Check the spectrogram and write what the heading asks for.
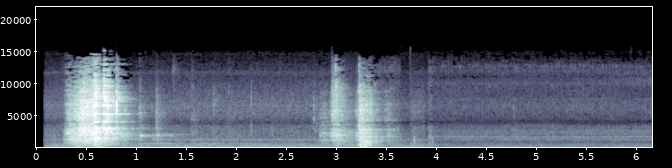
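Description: Dishes and utensils clattering: a loud clatter in the first second, then two sharp clinks about three seconds in.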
